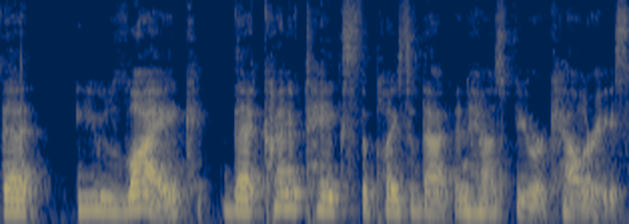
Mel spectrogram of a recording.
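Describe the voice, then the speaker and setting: An unremarkable speaking voice from a woman, fairly low in pitch, at a moderate speed. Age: 60s. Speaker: lifestyle vlogger. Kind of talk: casual tutorial. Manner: conversational.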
